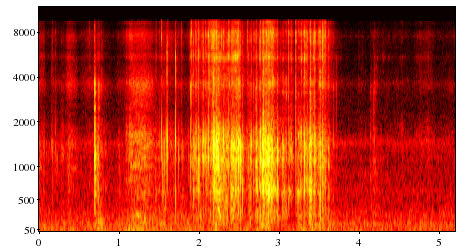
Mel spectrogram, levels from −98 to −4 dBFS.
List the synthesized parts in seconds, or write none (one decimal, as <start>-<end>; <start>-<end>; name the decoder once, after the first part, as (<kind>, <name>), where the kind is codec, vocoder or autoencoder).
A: 2.9-3.5 (codec, SNAC)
